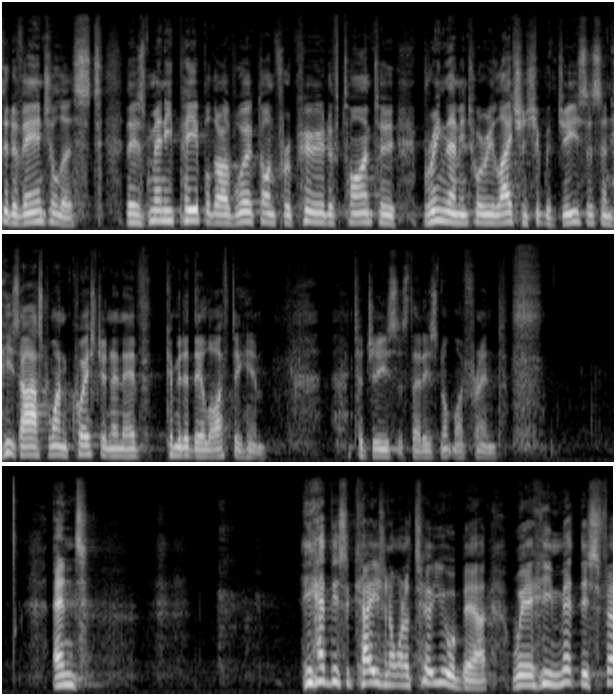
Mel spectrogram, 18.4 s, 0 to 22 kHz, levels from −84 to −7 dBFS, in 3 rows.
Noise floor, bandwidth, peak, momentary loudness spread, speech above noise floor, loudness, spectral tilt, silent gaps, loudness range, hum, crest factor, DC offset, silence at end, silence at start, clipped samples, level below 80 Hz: -67 dBFS; 17.5 kHz; -4 dBFS; 15 LU; 40 dB; -27 LUFS; -4.5 dB/octave; none; 10 LU; none; 24 dB; under 0.1%; 0 s; 0 s; under 0.1%; -76 dBFS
